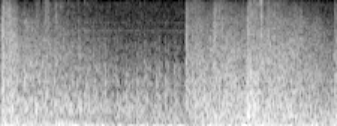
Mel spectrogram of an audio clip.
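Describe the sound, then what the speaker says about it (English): Grenades go off in the Company of Heroes game as a dense, noisy rumble of blasts, with a couple of sharper bursts standing out near the end. "Lots of grenades being exchanged."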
